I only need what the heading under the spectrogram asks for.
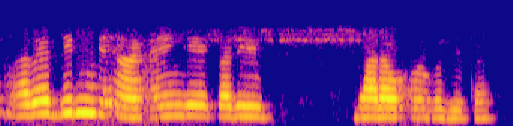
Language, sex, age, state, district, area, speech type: Hindi, female, 30-45, Uttar Pradesh, Prayagraj, rural, conversation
